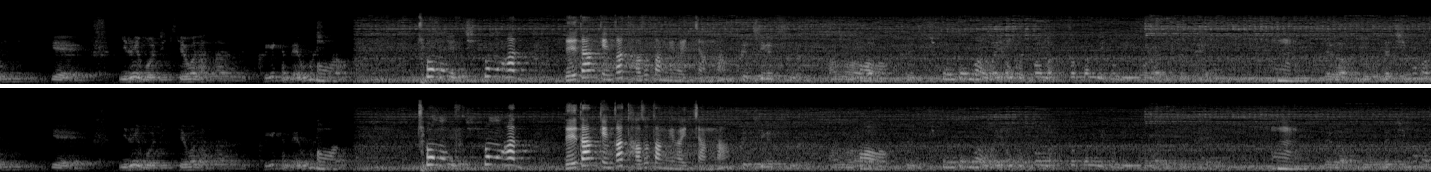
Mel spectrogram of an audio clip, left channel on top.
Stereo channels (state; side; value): normal; both; correlation 0.40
